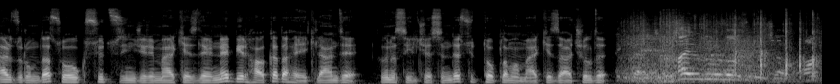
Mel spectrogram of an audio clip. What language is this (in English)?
Turkish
